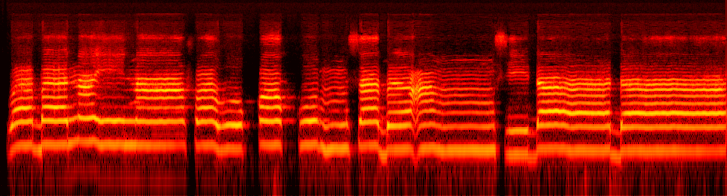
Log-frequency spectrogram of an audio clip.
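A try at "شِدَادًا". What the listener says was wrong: Shinnya nggak keluar. Shidada. Shin. Jangan sidada. Sidada. Wa banaina fauqakum sab'a shidada. Udah bagus, tapi shinnya kemana ya? Shidada.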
